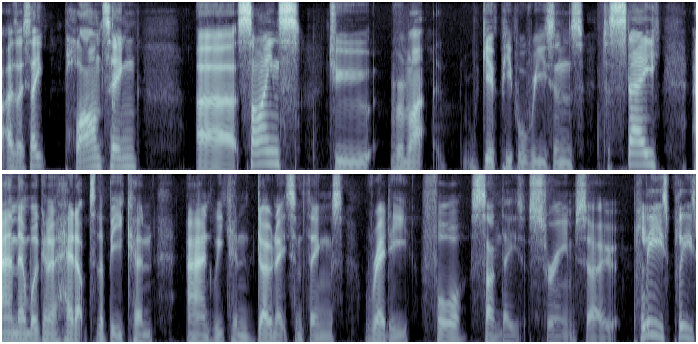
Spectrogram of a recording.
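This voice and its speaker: Smooth-voiced man on a livestream, talking to chat. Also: mid-range voice, a bit bright, no echo, clean studio sound. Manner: earnest, pleading appeals to chat, rambling restarts. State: recovering from an illness, voice not at full strength. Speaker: livestreamer hosting a charity stream.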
